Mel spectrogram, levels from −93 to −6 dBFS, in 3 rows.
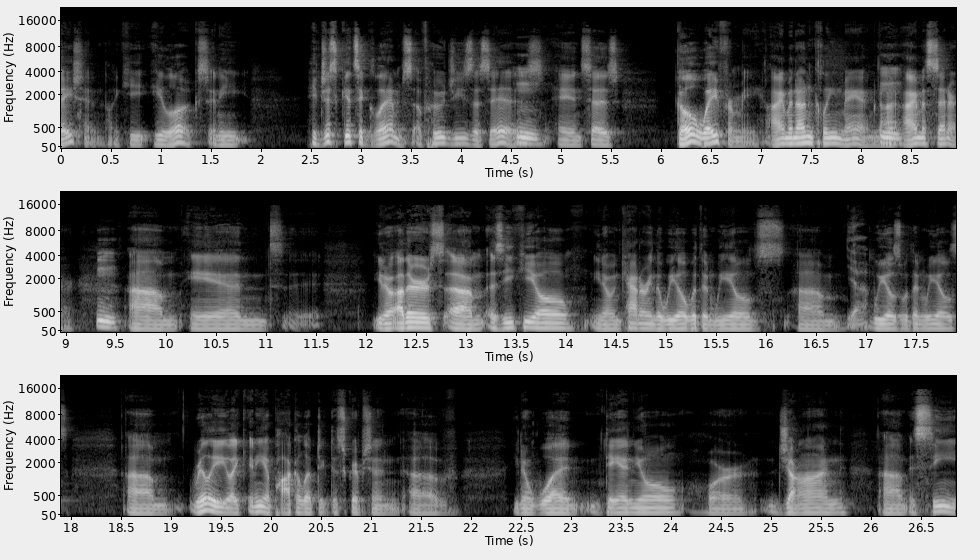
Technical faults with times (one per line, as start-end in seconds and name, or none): none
